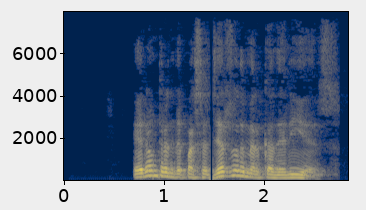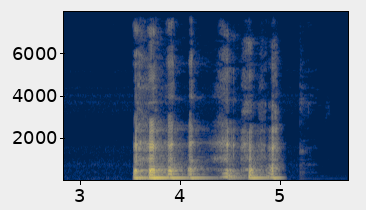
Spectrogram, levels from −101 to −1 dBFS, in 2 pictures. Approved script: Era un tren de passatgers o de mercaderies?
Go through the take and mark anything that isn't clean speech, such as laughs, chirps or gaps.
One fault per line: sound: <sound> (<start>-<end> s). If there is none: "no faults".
sound: dropout (1.5-1.5 s)
sound: laugh (3.5-5.1 s)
